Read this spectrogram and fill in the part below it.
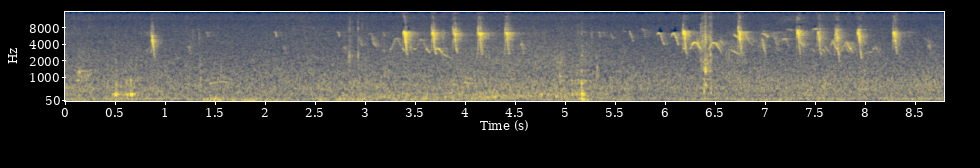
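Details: Yellow Warbler (Setophaga petechia aureola) on Floreana, Galápagos, Ecuador, in May 2012, singing in two bursts of thin, very high, quick notes, each a run of four or five sweet chips over steady background hiss.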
